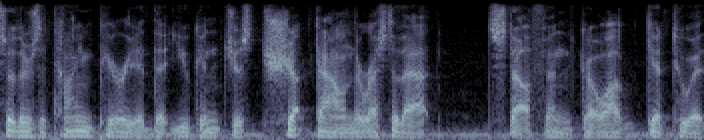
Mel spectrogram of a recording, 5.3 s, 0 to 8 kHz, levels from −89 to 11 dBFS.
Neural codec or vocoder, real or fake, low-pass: none; real; 7.2 kHz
